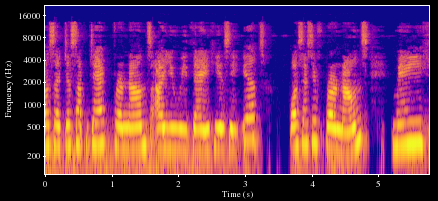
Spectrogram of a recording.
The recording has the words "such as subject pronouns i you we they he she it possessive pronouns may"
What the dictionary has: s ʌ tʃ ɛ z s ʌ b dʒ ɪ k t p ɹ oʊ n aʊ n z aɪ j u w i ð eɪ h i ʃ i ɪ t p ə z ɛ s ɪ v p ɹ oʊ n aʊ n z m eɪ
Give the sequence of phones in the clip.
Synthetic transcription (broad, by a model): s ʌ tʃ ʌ s ʌ b dʒ ɪ k t p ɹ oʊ n aʊ n s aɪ j u w i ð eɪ h i s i ɪ t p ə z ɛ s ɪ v p ɹ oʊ n aʊ n s m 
